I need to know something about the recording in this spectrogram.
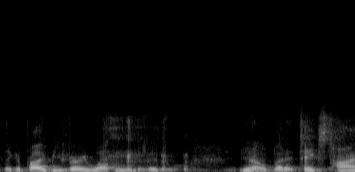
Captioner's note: chuckles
